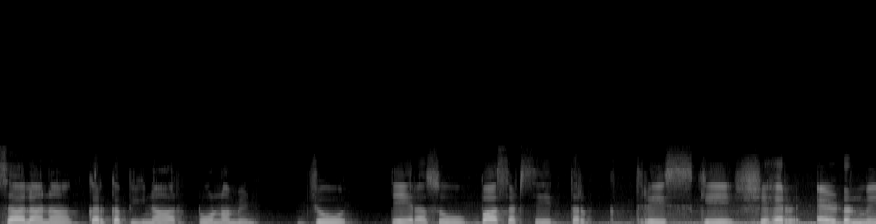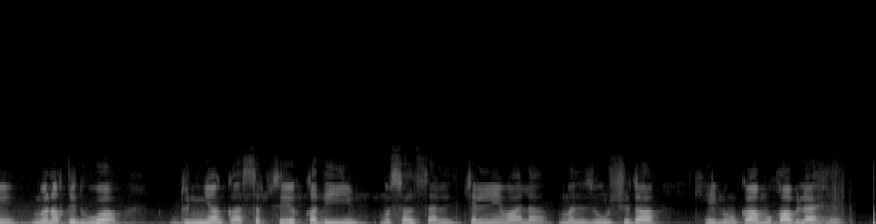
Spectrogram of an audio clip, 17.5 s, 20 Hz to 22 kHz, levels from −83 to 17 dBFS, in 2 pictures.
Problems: none marked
